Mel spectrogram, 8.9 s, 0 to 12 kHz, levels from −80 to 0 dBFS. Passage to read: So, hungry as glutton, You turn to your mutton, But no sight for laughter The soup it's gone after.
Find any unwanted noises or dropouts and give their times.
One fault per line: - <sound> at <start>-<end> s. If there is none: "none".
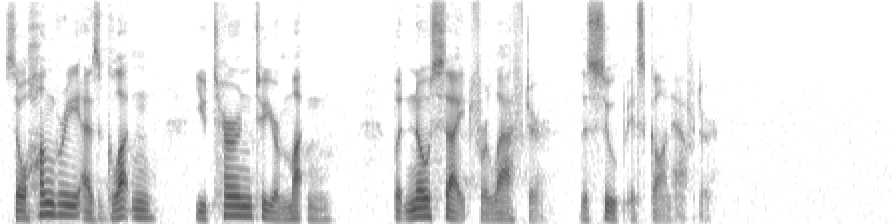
none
